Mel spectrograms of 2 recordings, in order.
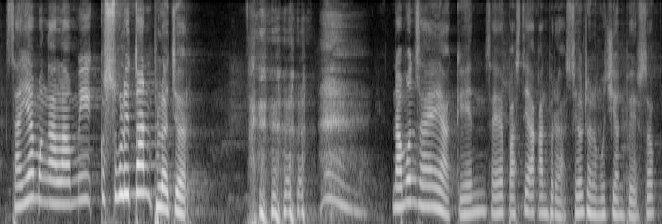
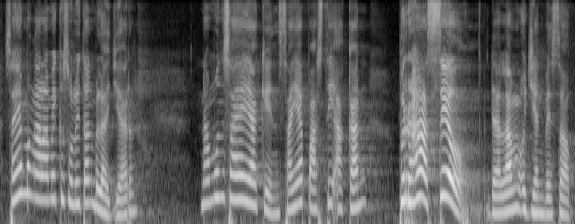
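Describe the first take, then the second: First: It sounds pessimistic and unconvincing throughout. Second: It sounds confident, pausing briefly before berhasil. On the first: The speaker doubts they will really succeed. "ini orangnya eh, pesimis ya ... nggak meyakinkan gitu" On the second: The speaker truly believes they will succeed. "sebelum mau bilang berhasil ada jedanya dikit ya"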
